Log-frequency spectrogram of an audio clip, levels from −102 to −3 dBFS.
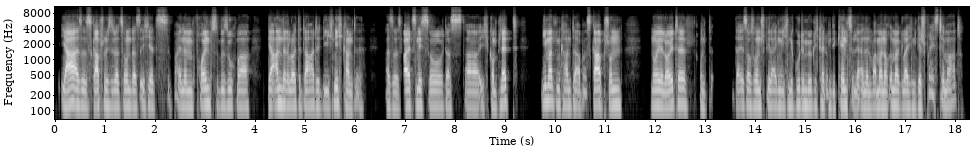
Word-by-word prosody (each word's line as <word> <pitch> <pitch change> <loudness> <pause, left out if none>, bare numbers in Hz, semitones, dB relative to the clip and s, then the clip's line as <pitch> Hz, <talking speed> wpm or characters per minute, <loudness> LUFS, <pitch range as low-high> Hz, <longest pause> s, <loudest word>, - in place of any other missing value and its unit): Ja, 135 +3 +9
also, 130 -1 +3
es 120 -1 +1
gab 125 0 +4
schon 130 - -3
die 125 - -4
Situation, 125 0 -1
dass 120 -1 -2
ich 130 +1 -6
jetzt 125 -2 -2
bei 125 - -5
'nem 125 -1 0
Freund 135 0 +2
zu - - -1
Besuch 130 0 -5
war, 125 0 -2 0.4
der - - +4
andere 140 -1 +2
Leute 130 0 -1
da 125 0 0
hatte, 130 -1 -4
die 120 +2 -6
ich 120 - -6
nicht 140 -2 +1
kannte. 110 - -4 0.4
Also, 120 -1 -6
es 110 -2 -8
war 130 - +8
jetzt 130 +1 +2
nicht 130 -2 +1
so, 120 0 -1
dass 115 -2 +2
da 115 -1 -2
ich - - -7
komplett 135 - +1 0.4
niemanden 150 -2 +2
kannte, 130 0 -4
aber 235 - -6
es 220 - 0
gab 135 0 +6
schon 130 0 0 0.6
neue 130 0 +3
Leute 130 +3 +2 0.2
und 115 -4 -13 0.4
da 130 - -7
ist 130 0 0
auch 130 - -2
so 130 - -3
'n 125 0 0
Spiel 130 +2 -3
eigentlich 125 -1 -4
'ne 125 - -5
gute 130 +2 -5
Möglichkeit, 130 0 -4
um 120 - -10
die 115 - -8
kennenzulernen, 120 -2 -1
weil 120 - -2
man 120 0 +1
auch 115 - -2
immer 130 -1 +1
gleich 120 0 -2
'n 115 -1 -10
Gesprächsthema 130 - -2
hat. 155 - -10
125 Hz, 215 wpm, -26 LUFS, 120-130 Hz, 0.6 s, Ja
